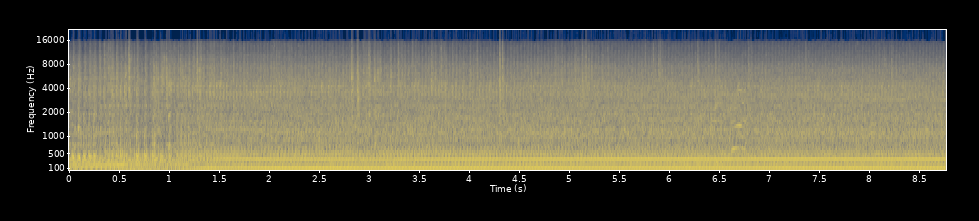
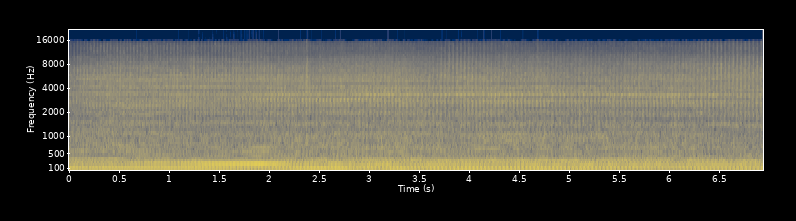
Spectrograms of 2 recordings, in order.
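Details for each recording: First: Small single-cylinder lawnmower after repair, pull-started, catches after a few pulls and settles into a steady even drone with no misses; sounds pretty good. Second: Repaired small single-cylinder lawnmower mulching with the top cover on, engine droning low and bogging. It is labouring because the grass is too tall and wet. Smoke comes from oil, and probably parts-washer residue, burning off.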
